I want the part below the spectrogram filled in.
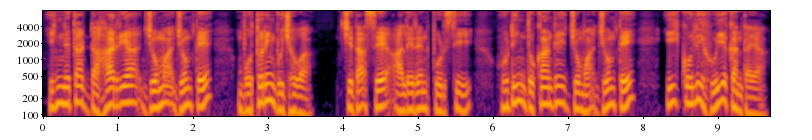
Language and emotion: Santali, fearful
